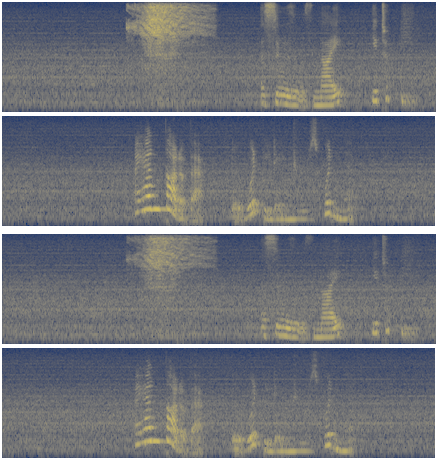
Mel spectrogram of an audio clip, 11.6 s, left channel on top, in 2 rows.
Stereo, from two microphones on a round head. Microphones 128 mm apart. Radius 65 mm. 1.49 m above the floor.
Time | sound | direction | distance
1.6 | laughter | 75° left (ahead or behind) | 0.5 m
3.4 | a woman speaking | 55° left (ahead or behind) | 0.5 m
5.3 | a snare drum | 80° left | 1.3 m
7.5 | a woman speaking | 45° left (ahead or behind) | 1.2 m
